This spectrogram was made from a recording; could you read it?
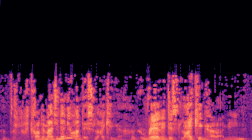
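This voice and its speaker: An actor playing a troubled, well-bred Englishman in a radio drama, polite, halting and defensive. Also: mid-range voice, wildly swooping pitch, creaky, a bit bright, a little hiss or hum, full character voice. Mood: shaken, hesitant.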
